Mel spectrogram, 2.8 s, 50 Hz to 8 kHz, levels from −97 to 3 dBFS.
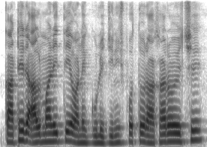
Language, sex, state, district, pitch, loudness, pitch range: Bengali, male, West Bengal, Alipurduar, 160 Hz, -16 LUFS, 140-165 Hz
